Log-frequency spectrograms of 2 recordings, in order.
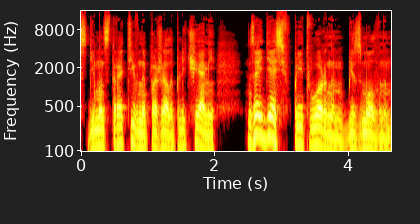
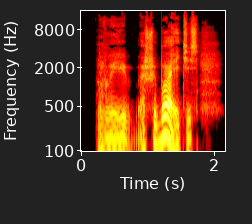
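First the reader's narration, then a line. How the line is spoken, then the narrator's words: Uncertain. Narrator (Russian): неуверенно сказал Флорин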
